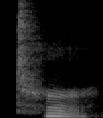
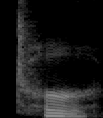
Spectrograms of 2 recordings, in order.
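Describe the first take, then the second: First: The sound begins with a clear 't'. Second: The sound begins with a clear 't'.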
